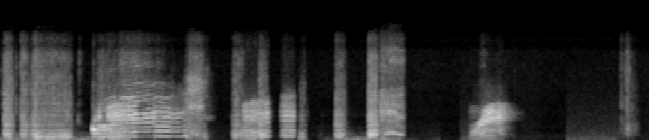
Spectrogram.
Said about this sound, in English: This van farts. It sounds like a duck when Gran farts.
